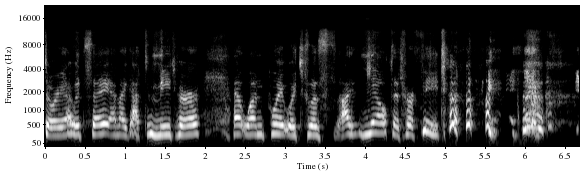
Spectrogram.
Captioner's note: laugh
